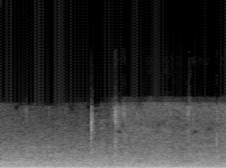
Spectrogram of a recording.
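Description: Steady rumble of city street traffic, with a few light clicks about a second in and near the end.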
